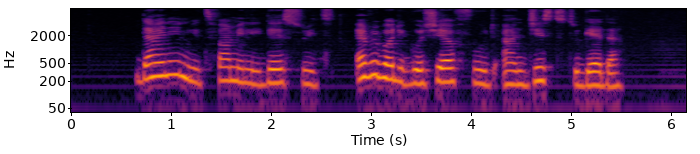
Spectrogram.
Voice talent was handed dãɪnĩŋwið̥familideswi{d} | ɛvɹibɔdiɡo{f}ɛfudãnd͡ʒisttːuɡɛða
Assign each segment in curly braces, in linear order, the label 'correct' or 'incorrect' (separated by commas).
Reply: incorrect, incorrect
